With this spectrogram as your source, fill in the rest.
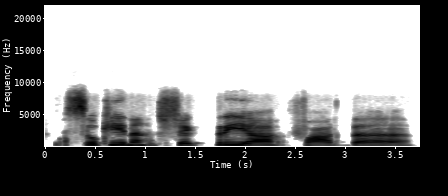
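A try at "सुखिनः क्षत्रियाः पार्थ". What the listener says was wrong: ఆ పూర్తిగా పలకండి అక్కడ సుఖినః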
